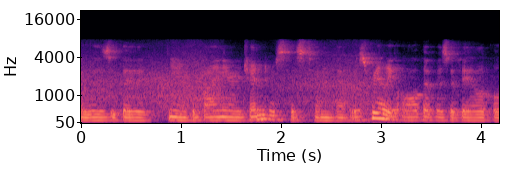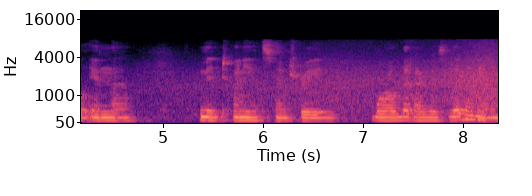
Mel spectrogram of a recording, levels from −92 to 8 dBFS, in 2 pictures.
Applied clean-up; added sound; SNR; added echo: none; Traffic noise, roadway noise; 16 dB; reverberation time 0.5 s.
